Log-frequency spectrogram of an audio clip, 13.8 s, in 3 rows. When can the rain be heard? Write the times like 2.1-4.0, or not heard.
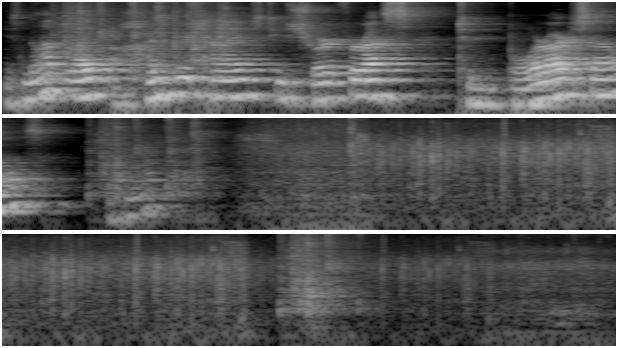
6.3-13.7.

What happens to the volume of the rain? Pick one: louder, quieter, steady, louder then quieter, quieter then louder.
quieter.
